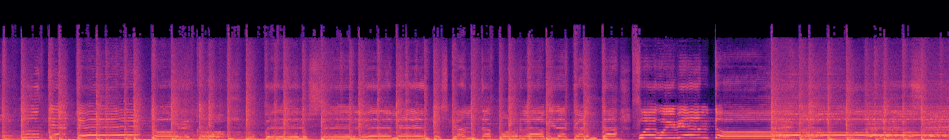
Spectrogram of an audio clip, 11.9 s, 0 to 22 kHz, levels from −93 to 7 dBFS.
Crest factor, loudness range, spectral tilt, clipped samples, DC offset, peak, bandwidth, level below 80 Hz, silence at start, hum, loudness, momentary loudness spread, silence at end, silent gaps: 14 dB; 1 LU; -4.5 dB/octave; under 0.1%; under 0.1%; -4 dBFS; 18 kHz; -22 dBFS; 0 s; none; -19 LUFS; 4 LU; 0 s; none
